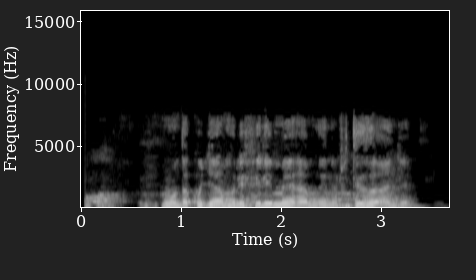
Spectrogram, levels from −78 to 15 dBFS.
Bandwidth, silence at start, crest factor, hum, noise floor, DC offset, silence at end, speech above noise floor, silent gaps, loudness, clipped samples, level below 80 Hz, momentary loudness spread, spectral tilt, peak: 7.8 kHz; 0.05 s; 12 dB; none; -37 dBFS; under 0.1%; 0.3 s; 24 dB; none; -14 LUFS; under 0.1%; -52 dBFS; 14 LU; -6.5 dB/octave; -2 dBFS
